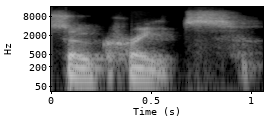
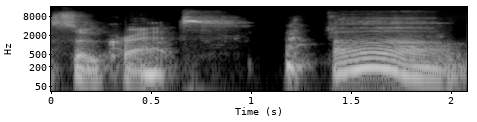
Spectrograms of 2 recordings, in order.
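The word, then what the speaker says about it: Socrates: hate to nitpick but the correct pronunciation is so crates not so craps Barbie and for me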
